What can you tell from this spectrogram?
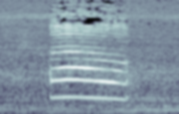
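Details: Domestic cat giving a single loud, drawn-out meow of under a second, steady in pitch with strong harmonics, over quiet indoor background.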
